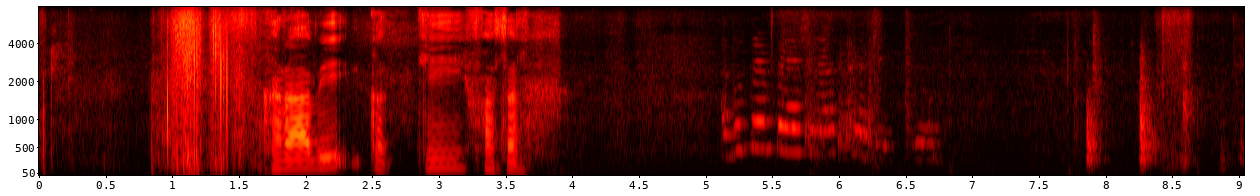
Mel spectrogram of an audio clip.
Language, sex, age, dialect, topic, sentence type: Hindi, male, 31-35, Garhwali, agriculture, question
